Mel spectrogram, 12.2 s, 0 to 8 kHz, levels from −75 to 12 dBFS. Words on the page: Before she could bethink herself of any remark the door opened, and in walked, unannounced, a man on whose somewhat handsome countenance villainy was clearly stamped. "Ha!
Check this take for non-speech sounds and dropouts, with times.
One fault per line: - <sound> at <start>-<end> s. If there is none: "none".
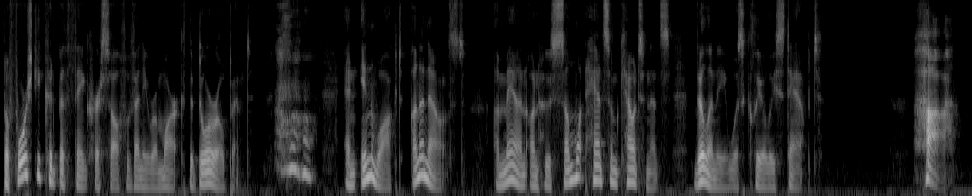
- dropout at 0.4-0.4 s
- sigh at 3.4-4.0 s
